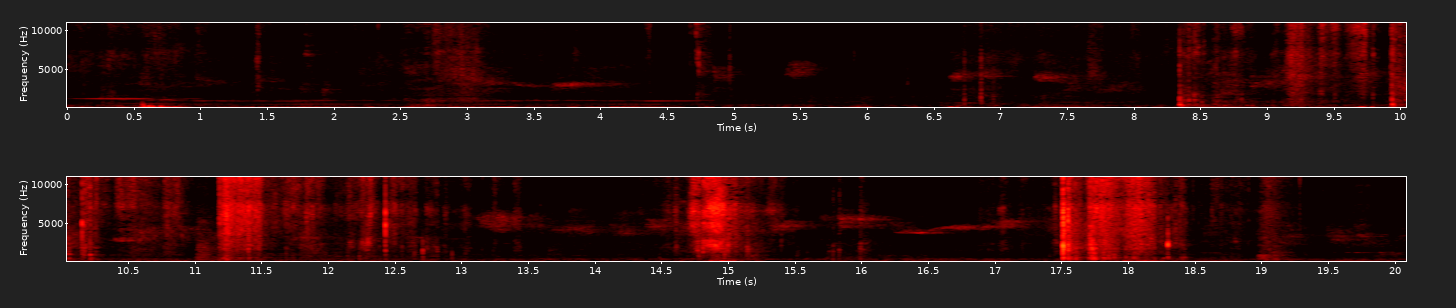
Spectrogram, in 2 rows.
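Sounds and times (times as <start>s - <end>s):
packaging rustling and crinkling: 8.4s - 13.1s, 14.5s - 16.0s, 17.4s - 18.8s.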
